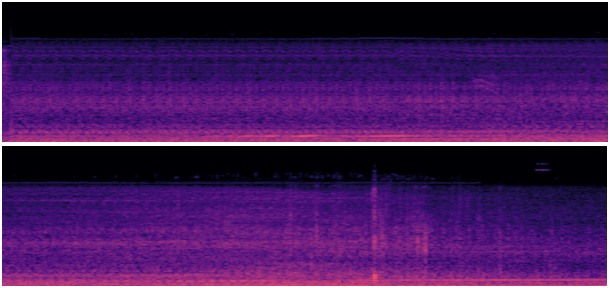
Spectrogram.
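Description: Car engine running close by as the car pulls out and drives off, a steady low rumble with a faint steady hum over it.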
